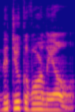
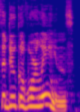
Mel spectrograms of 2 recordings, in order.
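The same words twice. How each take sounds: First: The name is said in a French-like accent. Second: The name is said in an American accent.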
